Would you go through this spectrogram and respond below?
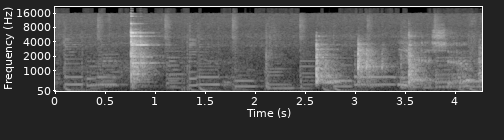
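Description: A bowl of shrimp set down in a home kitchen while making empanadas, giving several sharp ceramic clinks and knocks among clattering dishes, with people talking nearby.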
